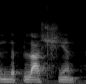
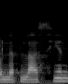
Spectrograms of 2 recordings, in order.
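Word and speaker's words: Laplacian: Question आ जाते हैं, वो है लैप्लासियन, या कोई उसको लैप्लासियन कहता है, जैसे भी आप उसको प्रोनाउंस करते हैं, लैप्लासियन ऑपरेटर, दी लैप्लासियन।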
